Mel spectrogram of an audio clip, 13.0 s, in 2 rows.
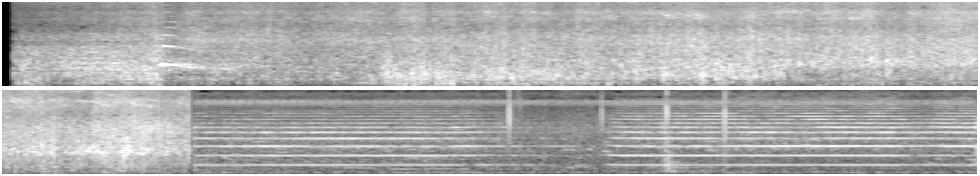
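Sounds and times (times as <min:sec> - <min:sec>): train rumble and rattle: 0:00.1 - 0:07.8
train passing alongside: 0:00.1 - 0:13.0
high squeal: 0:04.2 - 0:07.8.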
